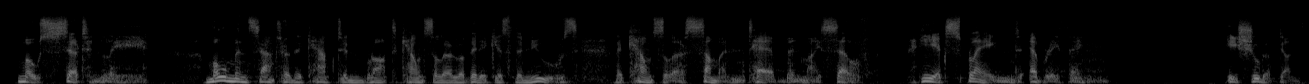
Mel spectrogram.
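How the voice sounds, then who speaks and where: A man speaks at a moderate pace in a put-on character voice with a very deep, low pitch. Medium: video game.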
